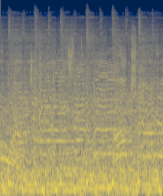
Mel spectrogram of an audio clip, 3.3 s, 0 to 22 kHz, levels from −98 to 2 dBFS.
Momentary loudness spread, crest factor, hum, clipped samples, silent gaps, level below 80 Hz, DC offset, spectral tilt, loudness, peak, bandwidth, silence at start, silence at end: 1 LU; 10 dB; none; under 0.1%; none; -20 dBFS; under 0.1%; -5 dB/octave; -10 LUFS; 0 dBFS; 17 kHz; 0 s; 0 s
